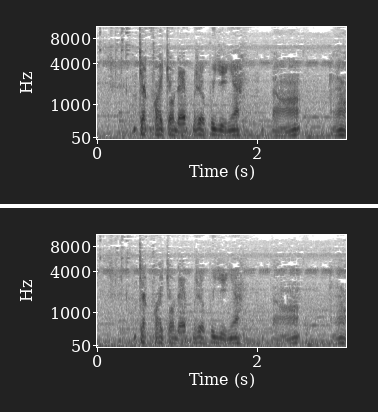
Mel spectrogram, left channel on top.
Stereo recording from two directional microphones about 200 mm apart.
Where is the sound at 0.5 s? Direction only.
35° left (ahead or behind).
